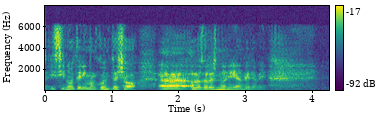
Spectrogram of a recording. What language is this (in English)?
Catalan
